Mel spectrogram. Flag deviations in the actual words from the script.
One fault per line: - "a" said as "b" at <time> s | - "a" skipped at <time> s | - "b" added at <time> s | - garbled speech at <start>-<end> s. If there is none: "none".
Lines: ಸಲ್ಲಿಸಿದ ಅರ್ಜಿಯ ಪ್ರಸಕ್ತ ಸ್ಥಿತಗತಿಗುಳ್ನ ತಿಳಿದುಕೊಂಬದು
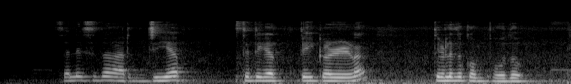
- "ಪ್ರಸಕ್ತ" skipped at 1.7 s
